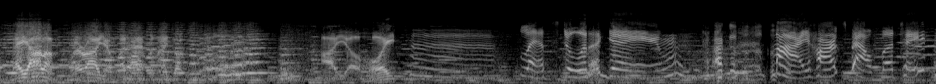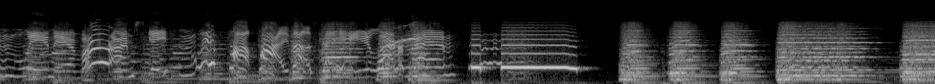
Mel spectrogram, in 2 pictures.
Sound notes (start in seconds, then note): 7.0 Popeye laughs; 14.0 pipe toots; 15.4 triumphant music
